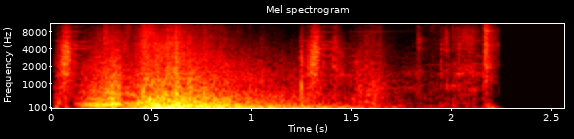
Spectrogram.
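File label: sword big swing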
